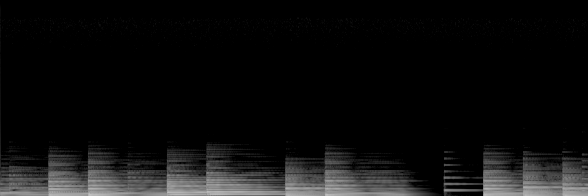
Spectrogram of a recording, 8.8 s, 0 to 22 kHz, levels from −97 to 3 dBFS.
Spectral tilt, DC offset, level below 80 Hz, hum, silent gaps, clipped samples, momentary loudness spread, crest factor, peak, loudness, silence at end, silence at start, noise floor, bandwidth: -11.5 dB/octave; under 0.1%; -66 dBFS; none; none; under 0.1%; 15 LU; 18 dB; -14 dBFS; -30 LUFS; 0 s; 0 s; -62 dBFS; 4.9 kHz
